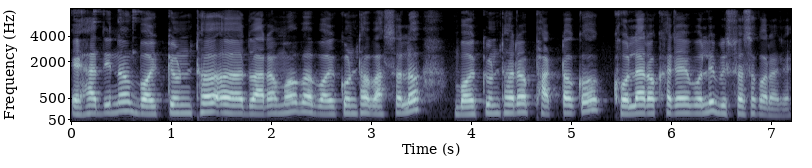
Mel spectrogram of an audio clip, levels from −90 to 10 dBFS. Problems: constant background noise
